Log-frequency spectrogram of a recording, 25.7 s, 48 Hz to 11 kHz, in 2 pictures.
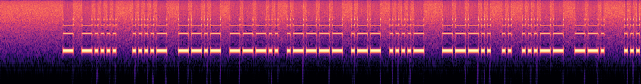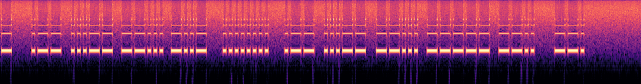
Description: Morse code, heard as a keyed tone, hand-sent with a paddle, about 20 wpm, 420 Hz. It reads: T6 4Q81W4 8I3G V W37X <HH> W370Z G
